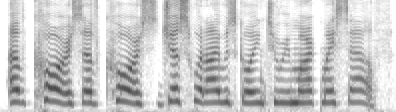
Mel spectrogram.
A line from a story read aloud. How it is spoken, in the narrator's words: The Dormouse shook its head impatiently and said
